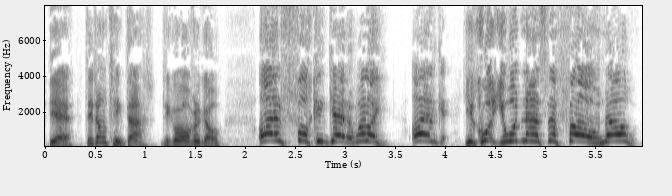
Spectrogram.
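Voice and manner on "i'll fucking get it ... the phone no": shouting. Retold or imitated. Housemate shouting at the lad in headphones, exasperated. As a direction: yell it like you've called him for ages. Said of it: "they're shouting at you with headphones on".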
